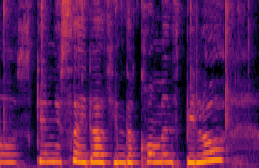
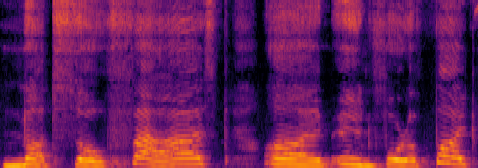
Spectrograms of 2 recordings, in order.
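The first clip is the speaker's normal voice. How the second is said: much lower, gruff tough-guy boasting; toy Batman voice; 6 semitones lower, 3 dB louder, slower than usual. Pretend. Batman taunting the other toys, deep boastful voice. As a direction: play the bully hero claiming his spot.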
